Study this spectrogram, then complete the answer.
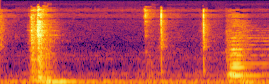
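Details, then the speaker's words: Honda remote reprogramming after master window switch replacement: several crisp lock clunks half a second apart and a short horn chirp, confirming the door locks cycle and the remote works. "On the fourth time, you should hear the lock cycle."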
